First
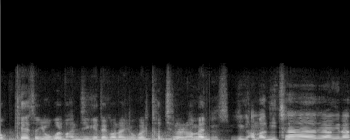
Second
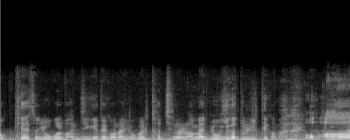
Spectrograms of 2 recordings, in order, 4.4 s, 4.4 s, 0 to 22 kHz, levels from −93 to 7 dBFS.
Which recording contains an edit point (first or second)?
first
